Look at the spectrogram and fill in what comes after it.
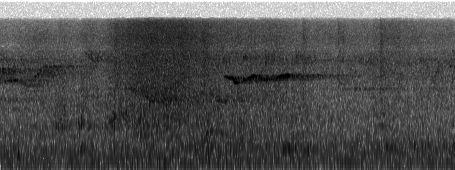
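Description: Faint outdoor ambience with birds chirping, including a thin high whistle held for under a second a little past the middle.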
